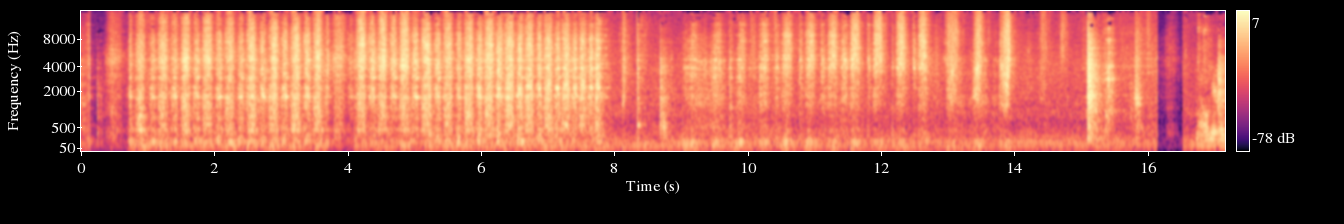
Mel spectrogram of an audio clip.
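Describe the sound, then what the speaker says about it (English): Farrier rasping a large horse's hoof during a trim and shoeing job, with rapid rhythmic back-and-forth scraping strokes that are close and loud, then shorter bursts after a pause. "I'm going to start rasping here and pull it back this way to try and push that quarter up"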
